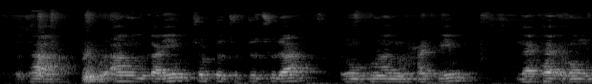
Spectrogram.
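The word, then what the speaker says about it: ثاء: এই সাটা নরম হবে, একদম নরম হবে।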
